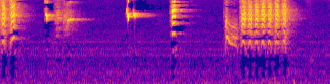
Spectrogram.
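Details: Cucak kinoy song for training and luring: a few high slurred whistles and clipped notes, ending in a rapid harsh rattling burst of about eight pulses.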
